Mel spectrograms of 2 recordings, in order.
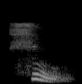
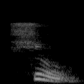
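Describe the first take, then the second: Both takes have the same delivery.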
